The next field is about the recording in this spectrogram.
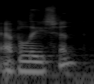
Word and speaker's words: Appalachian: I keep saying that wrong. – Appalachian. – Thank you. I said it right.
